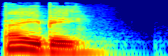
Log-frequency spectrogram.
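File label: "baby", British English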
